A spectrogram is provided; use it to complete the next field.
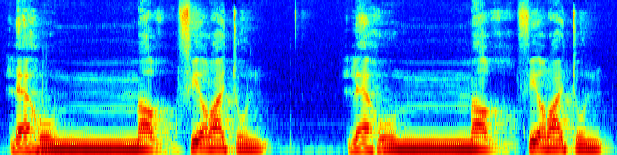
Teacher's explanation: মিম সাকিনকে পরবর্তী মিমের সাথে মিলিয়ে পড়তে হবে গুণনার সহিত।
